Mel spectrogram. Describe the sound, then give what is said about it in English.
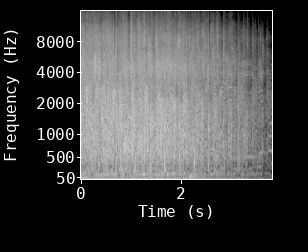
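An audience at a panel event gives a round of applause. The clapping is loud and dense at first, then gradually thins and fades toward the end. “so round of applause. How awesome.”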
